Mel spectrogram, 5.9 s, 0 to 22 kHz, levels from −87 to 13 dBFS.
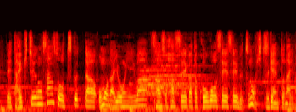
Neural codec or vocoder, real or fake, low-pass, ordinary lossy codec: none; real; none; none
